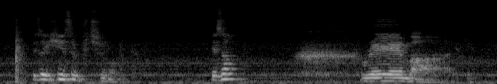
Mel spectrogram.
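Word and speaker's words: ῥῆμα: 앞에 히읗을 붙인다. 이 히읗이라는 거는 목구멍 소리라고 합니다. 어디에서 나오는 소리냐? 목에서 나오는 소리란 말이죠. 그러니까 해보십시오. 그죠? 그러니까 계속 되죠, 그죠? 그래서 히읗을 붙이는 겁니다. 그래서 흐레마 이렇게 흐레마라고 발음을 합니다.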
